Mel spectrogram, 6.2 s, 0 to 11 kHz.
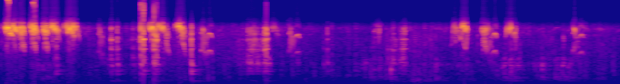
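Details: Calls of several jackdaws, recorded mid-morning at 10:50 on 21 February 2014: rapid volleys of short, harsh, chattering notes tumbling over one another in irregular bursts, with brief gaps between the flurries.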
